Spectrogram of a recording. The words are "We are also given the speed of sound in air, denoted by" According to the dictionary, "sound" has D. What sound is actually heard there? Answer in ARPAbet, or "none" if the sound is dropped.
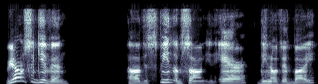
none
